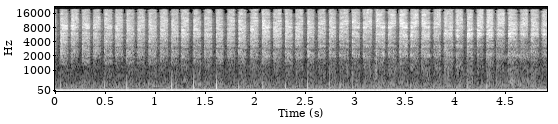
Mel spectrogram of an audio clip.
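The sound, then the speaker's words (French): Fine, even hand sanding of the varnish on a lacquered bracelet makes a faint, steady rasp, with many quick, regular strokes repeating in an unbroken rhythm. “brusquer le vernis et d'avoir quelque chose de bien uniforme et de bien lisse. Donc là, on entend que c'est un ponçage régulier et assez fin parce qu'on a déjà une surface qui est plutôt lisse en dessous.”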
